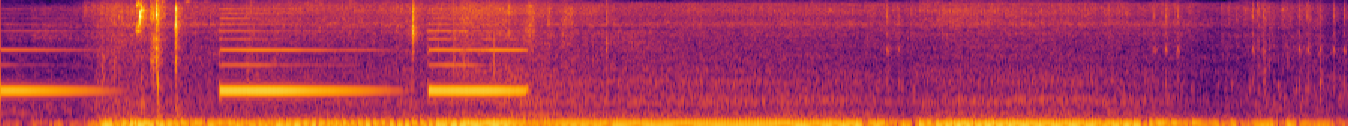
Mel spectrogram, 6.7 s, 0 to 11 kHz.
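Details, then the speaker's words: 1986 BMW 535i E28, revived after sitting 5–10 years: after the air flow meter flap, suspected stuck open, snapped shut, the engine catches but runs rough and uneven, unable to idle on its own; cause not yet found, new ignition parts and coolant temp sensor planned. "So, it's better than it was, but it still doesn't want to fully idle on its own. So, there's still something else wrong."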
